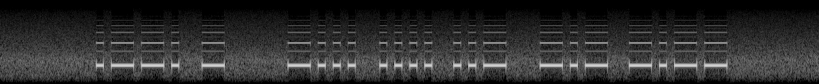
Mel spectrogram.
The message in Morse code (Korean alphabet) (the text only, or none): 저 뒤에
